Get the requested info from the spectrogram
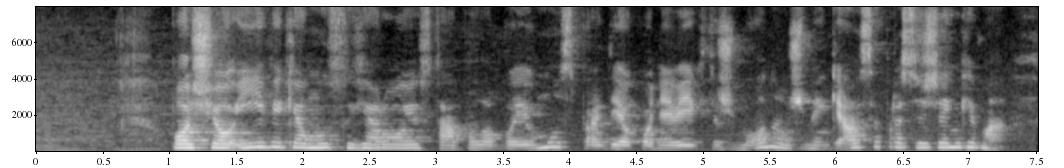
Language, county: Lithuanian, Panevėžys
